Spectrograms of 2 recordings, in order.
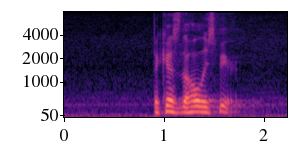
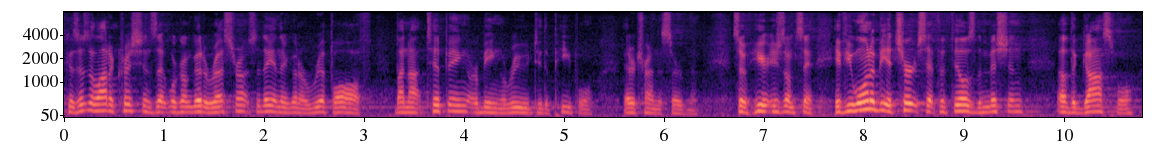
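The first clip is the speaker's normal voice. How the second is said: normal talking voice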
